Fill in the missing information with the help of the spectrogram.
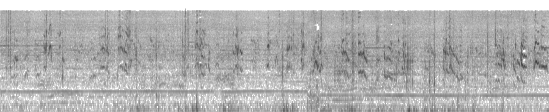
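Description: Faint high-pitched squeaks and chirps, many short ones in quick irregular succession, over a faint steady tone that drops slightly in pitch about four seconds in.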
